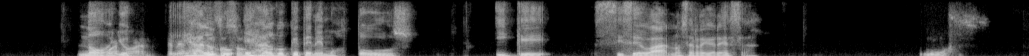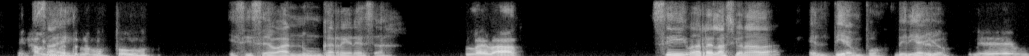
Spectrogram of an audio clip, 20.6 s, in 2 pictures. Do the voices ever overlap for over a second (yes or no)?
yes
